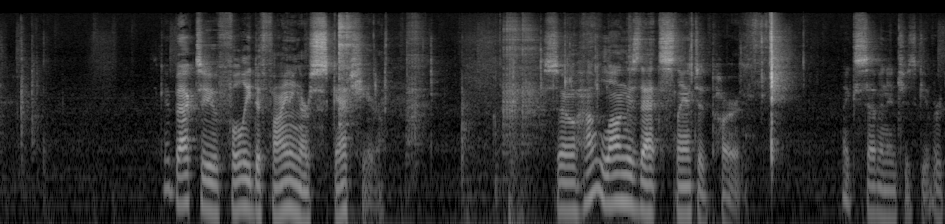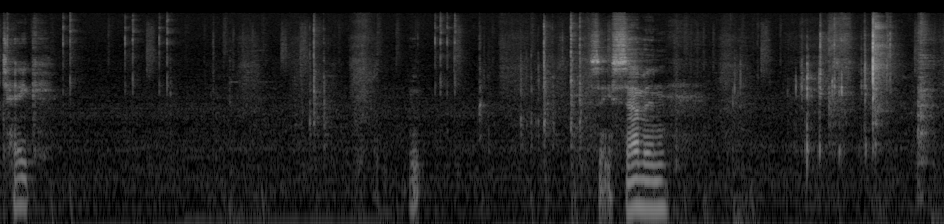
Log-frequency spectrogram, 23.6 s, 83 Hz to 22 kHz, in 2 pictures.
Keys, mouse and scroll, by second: 0.6 scroll up 2, 0.9-1.4 scroll down 2, 1.6-2.1 scroll up 2, 2.3-2.7 scroll up 1, 11.1 right click, 12.5 click, 13.3 click, 13.7 click, 17.2 click, 17.3 click.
